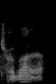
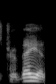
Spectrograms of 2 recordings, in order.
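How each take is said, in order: First: Long I in the middle of Trevia, softly truh-VYE-uh. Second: Long A in the middle of Trevia, truh-VAY-uh. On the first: Lecturer showing the rejected name, Trevia as truh-VYE-uh. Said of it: "He makes a big point of saying it's Trevia". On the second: Lecturer showing pharmacists the name insisted on, Trevia as truh-VAY-uh. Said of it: "He makes a big point of saying it's". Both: Shown as a demonstration.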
